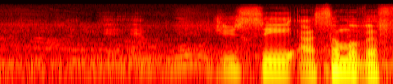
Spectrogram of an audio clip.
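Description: A man asks questions into a microphone.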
